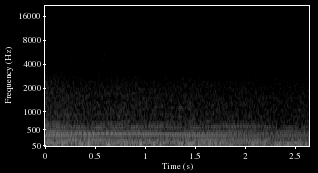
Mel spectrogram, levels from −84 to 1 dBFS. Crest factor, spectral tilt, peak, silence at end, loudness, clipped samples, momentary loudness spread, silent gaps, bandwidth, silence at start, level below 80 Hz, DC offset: 14 dB; -7.5 dB/octave; -34 dBFS; 0 s; -51 LUFS; under 0.1%; 5 LU; none; 16 kHz; 0 s; -56 dBFS; under 0.1%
